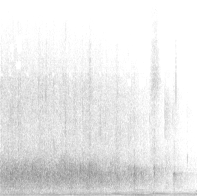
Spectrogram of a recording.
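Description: A church congregation at GBI Lippo Cikarang claps enthusiastically, a broad wash of steady applause that holds strongly before tapering slightly, with faint voices mixed in.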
